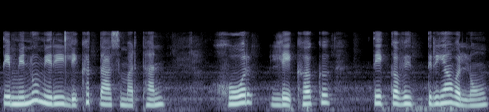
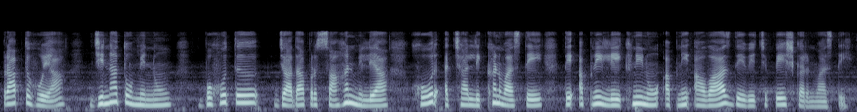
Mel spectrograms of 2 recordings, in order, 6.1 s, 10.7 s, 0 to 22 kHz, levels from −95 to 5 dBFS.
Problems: background sounds at intervals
